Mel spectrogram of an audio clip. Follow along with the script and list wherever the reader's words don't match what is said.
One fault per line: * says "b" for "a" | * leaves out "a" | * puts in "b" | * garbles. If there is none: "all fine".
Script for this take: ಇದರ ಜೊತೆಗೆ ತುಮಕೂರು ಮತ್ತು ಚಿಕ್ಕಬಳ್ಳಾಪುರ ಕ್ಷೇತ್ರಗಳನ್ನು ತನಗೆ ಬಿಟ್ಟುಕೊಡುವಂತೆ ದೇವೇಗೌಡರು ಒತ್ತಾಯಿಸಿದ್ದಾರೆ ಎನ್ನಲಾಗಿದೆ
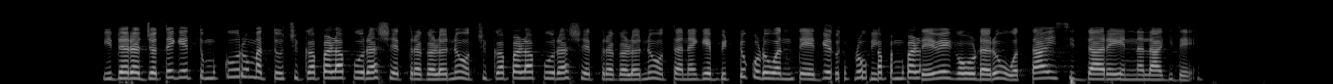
* puts in "ಚಿಕ್ಕಬಳ್ಳಾಪುರ ಕ್ಷೇತ್ರಗಳನ್ನು"
* garbles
